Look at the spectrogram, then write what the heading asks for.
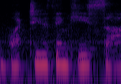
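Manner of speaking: put-on whispered question, drawing the child in; suspense whisper. Reading to a child, whispering a suspenseful question. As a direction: hush it like a secret around the corner.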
